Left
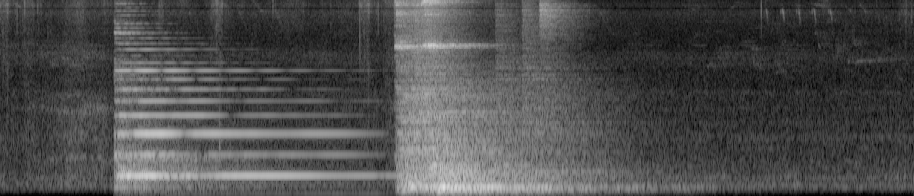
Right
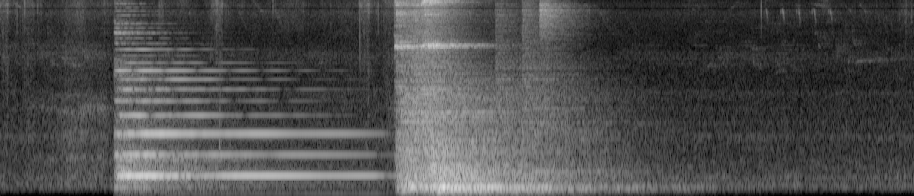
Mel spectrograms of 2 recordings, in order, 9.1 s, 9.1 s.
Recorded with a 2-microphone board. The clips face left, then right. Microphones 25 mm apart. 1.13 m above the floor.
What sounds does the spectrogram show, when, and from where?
1.1 s a piano: 5° left (ahead or behind), 1.7 m
3.9 s dripping: 10° right (ahead or behind), 0.8 m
